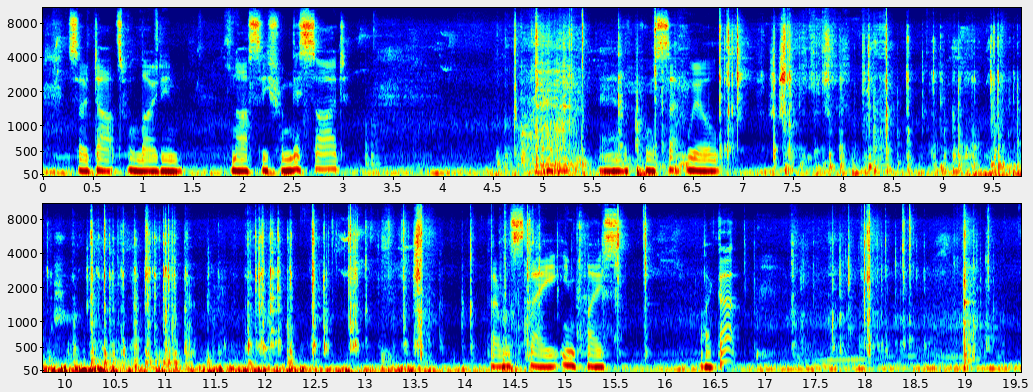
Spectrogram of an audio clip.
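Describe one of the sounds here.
Plastic toy parts click and rattle as they are handled and fitted together.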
